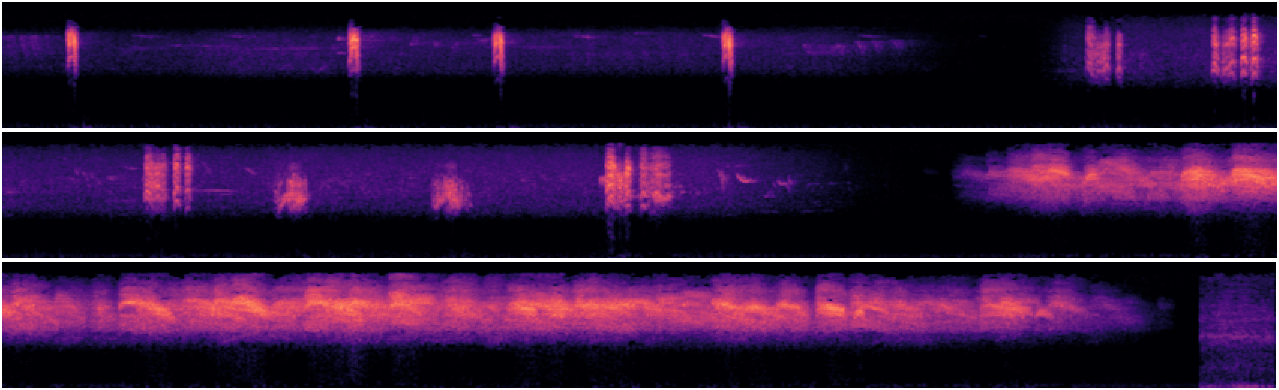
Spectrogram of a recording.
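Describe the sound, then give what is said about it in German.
A starling sings alone, mimicking other birds: a few sharp, evenly spaced clicks, then a string of varied whistles and chirps, ending in a long, dense burst of rapid chattering and warbling. “Zum Beispiel der Star, das ist der häufigste Vogel bei uns, der andere Vögel nachmacht.”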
